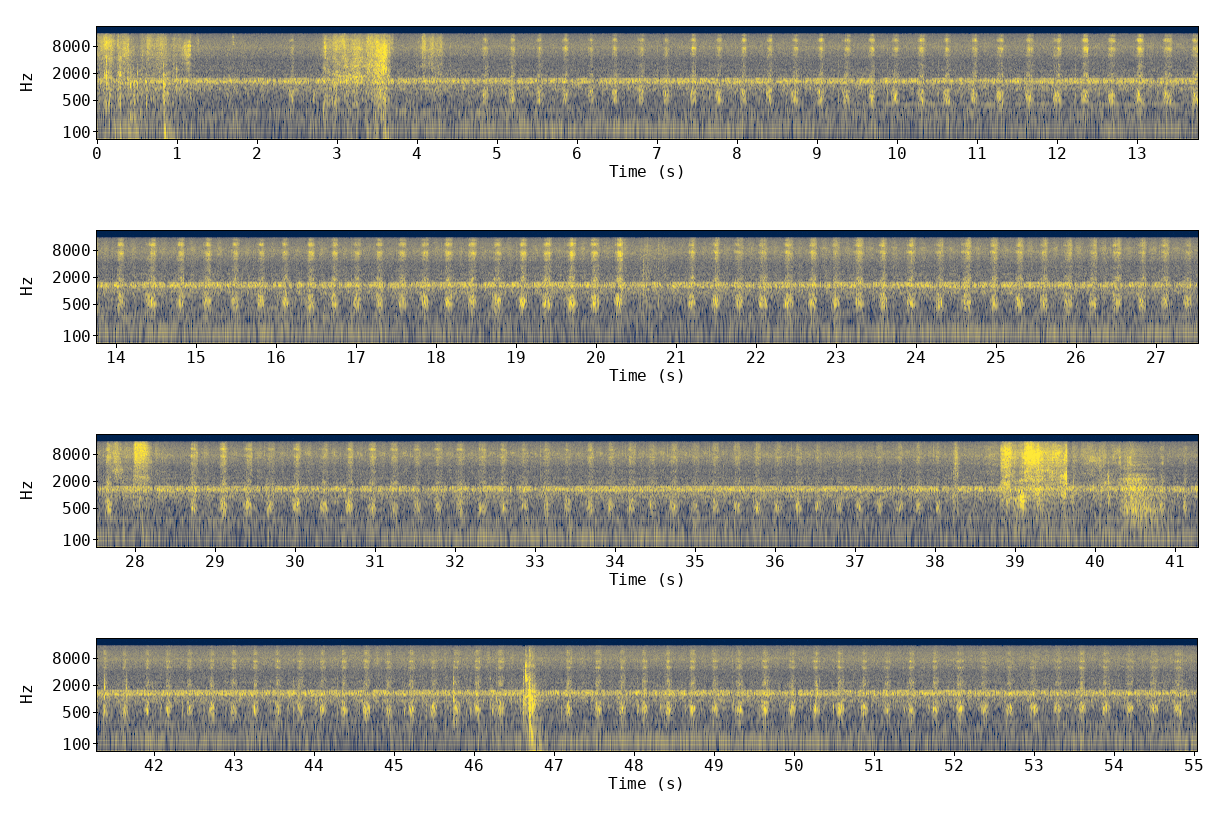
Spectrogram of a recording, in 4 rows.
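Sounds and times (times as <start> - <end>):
faint steady hum: 0.0 - 55.0
pen scratching on paper: 4.8 - 20.4, 21.1 - 39.7, 41.9 - 46.4.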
